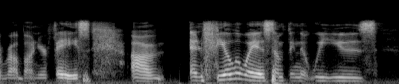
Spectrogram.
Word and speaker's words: Feliway: There's also a product we didn't mention today called Feel Away. And Feel How do you Away spell that? it is Feliway. Feel Away is a really neat product that came about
